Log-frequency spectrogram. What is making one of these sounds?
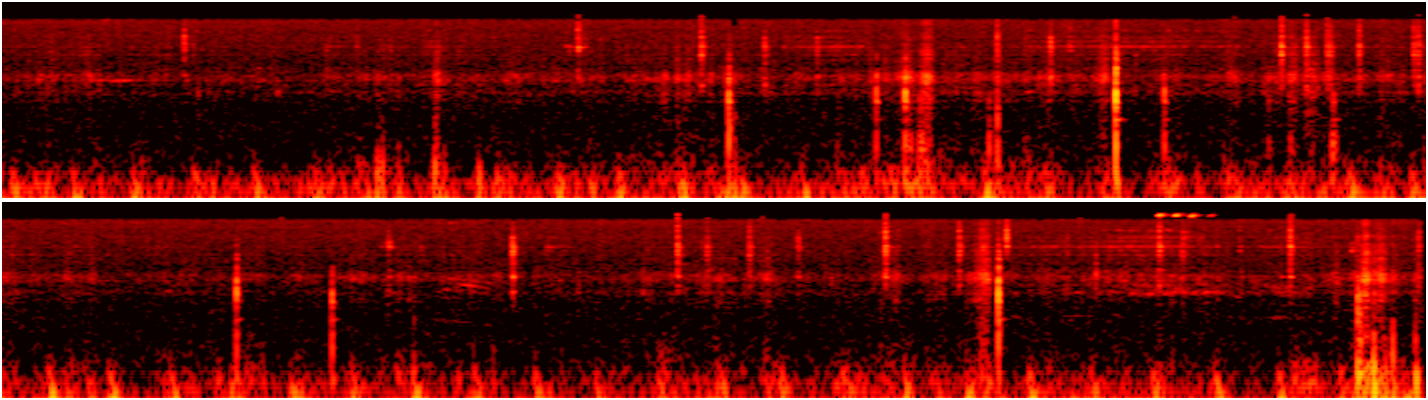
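Bicycle tyres roll over a bumpy dirt trail.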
